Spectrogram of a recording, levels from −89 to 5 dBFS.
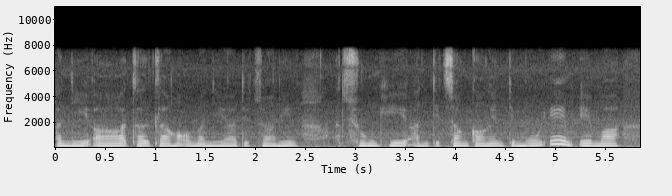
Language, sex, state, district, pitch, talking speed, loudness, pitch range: Mizo, female, Mizoram, Aizawl, 175 Hz, 195 wpm, -16 LUFS, 165-180 Hz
